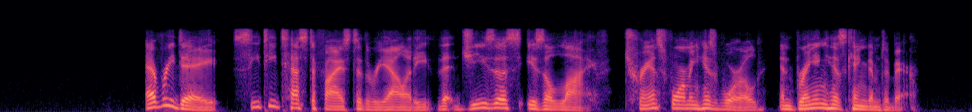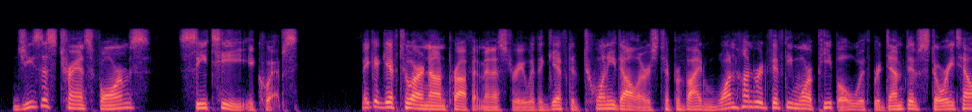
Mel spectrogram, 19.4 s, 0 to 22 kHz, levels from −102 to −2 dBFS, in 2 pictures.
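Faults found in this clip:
Findings: none; the speech comes through the AMR wideband (HD Voice) codec at 12.65 kbit/s with only light coding.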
